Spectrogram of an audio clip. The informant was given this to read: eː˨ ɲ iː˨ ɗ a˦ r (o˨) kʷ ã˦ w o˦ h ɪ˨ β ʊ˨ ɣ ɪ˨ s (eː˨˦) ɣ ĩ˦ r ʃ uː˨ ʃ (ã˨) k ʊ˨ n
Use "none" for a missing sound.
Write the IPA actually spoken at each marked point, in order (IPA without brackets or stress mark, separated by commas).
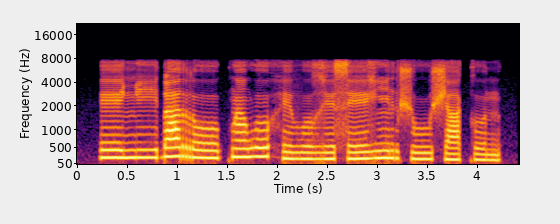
oː˨, eː˨˦, a˨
